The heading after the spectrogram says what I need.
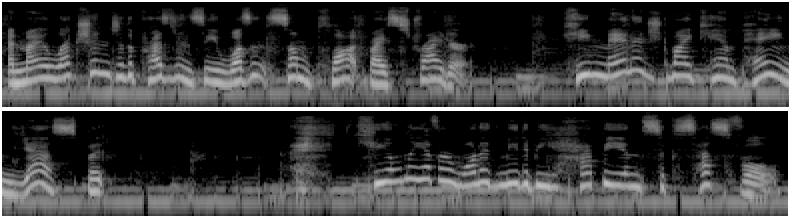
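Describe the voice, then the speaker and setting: Woman acting a proud, prim, high-voiced politician. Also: expressive, measured pace, dark tone, faint music behind. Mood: defensive, hurt. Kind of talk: amateur audio comic drama.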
